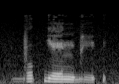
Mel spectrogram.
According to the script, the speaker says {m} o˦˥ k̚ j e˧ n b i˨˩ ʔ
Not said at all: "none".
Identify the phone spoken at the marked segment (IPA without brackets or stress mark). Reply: b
